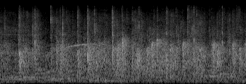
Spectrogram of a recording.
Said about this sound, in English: Applause ripples slowly from the back right side of the room. Much of the rest of the crowd is, we did not come here today for this.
